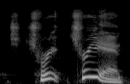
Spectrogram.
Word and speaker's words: Treant: But yeah, if Trent was cast by this last X turns, that's what you said.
